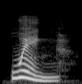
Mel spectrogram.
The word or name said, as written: wing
